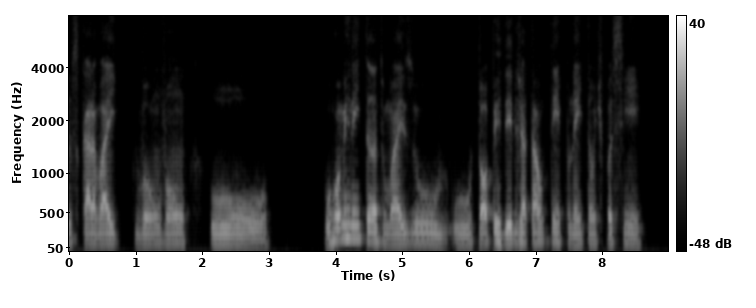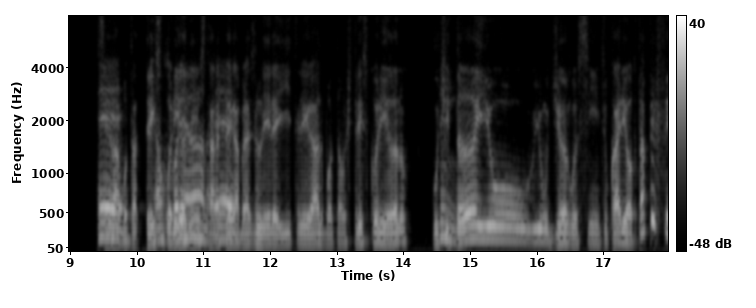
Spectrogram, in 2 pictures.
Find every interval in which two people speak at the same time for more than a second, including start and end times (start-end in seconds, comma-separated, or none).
9.4-11.6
